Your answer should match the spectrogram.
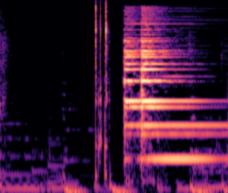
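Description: Subscribe-button animation sound effect: a quick double mouse click, a second double click about a second later, then a bright bell ding that rings on and slowly fades, over background music.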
